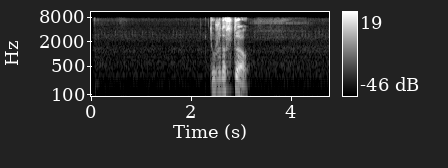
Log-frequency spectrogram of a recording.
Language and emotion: Russian, angry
